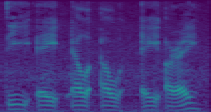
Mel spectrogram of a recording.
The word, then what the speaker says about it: Dallara: The X-Bow road car was developed in collaboration with Kiska, which is spelled K-I-S-K-A, yeah, Kiska, Audi, and Dallara, which is spelled D-A-L-L-A-R-A.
